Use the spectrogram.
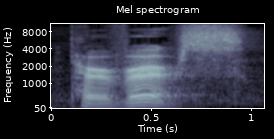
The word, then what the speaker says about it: perverse: Từ perverse có hai âm tiết. Trọng âm của từ perverse ở âm tiết thứ hai.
